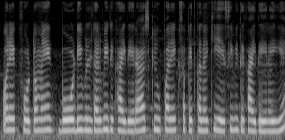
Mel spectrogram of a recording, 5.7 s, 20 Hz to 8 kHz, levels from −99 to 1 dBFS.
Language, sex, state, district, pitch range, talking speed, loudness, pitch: Hindi, female, Goa, North and South Goa, 225-240 Hz, 220 wpm, -27 LUFS, 230 Hz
